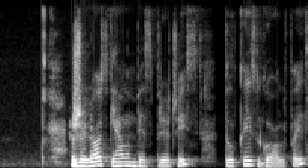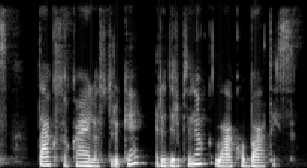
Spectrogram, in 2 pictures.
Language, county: Lithuanian, Kaunas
